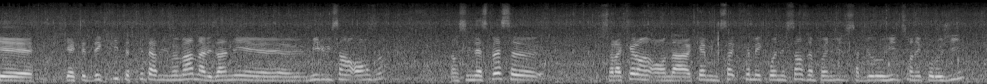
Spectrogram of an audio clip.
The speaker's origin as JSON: {"language": "French", "region": "Nouvelle-Aquitaine", "country": "France", "said": "Mais moi, en tant que Pyrénéen, moi, je suis originaire du Pays Basque."}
